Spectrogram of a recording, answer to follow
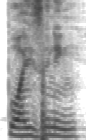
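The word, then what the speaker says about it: poisoning: पी ओ आई एस, इसे पढ़ेंगे poise. क्या पढ़ेंगे? पॉइज। यहाँ पे जो हमारा एस है वो जा का काम करेगा। तो इतनी मीनिंग बनी पॉइज। ओ का उच्चारण हमें करना नहीं है।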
